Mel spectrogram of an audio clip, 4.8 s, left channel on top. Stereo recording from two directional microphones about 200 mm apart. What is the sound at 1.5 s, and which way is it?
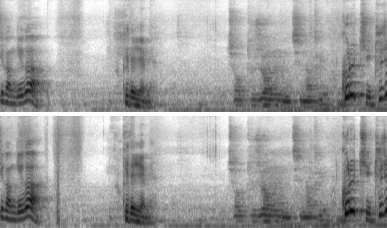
Speech, 35° right (ahead or behind).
